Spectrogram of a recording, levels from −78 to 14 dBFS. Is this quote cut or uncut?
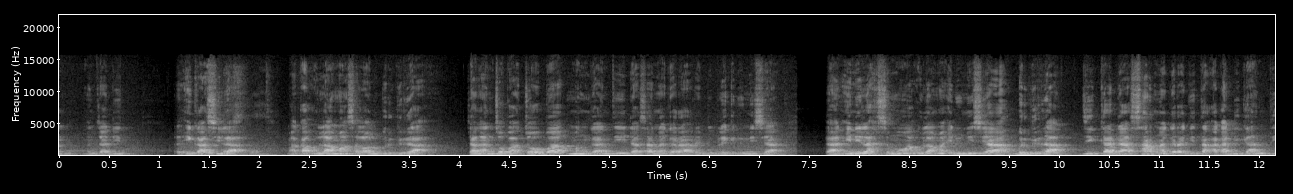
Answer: cut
